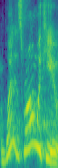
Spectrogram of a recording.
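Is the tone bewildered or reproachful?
bewildered. It sounds puzzled and exasperated, half amused. The listener did something baffling. "Who leaves bobby pins in the refrigerator?"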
